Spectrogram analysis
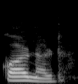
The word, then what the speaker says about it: cornered: important word is a cornered okay all right so we'll make that big which which syllable we get the emphasis coroner which which syllable has all of the emphasis the cor cor okay so that becomes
